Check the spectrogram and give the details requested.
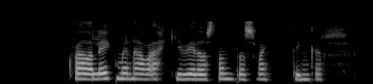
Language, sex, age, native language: Icelandic, female, 20-29, Icelandic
